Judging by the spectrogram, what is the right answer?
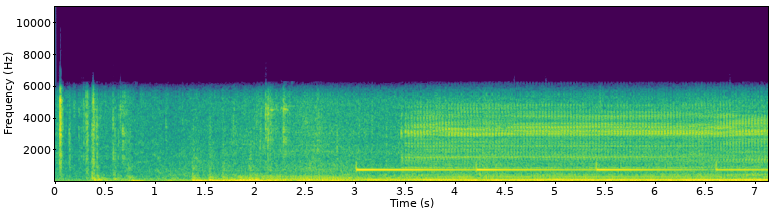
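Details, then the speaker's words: Salvage 2012 GMC Acadia Denali, 527 miles, with blown airbags: engine catches and settles into a steady, even idle while a dash warning chime repeats about every second; runs fine, normal start and idle. "You see, it's running just fine."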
